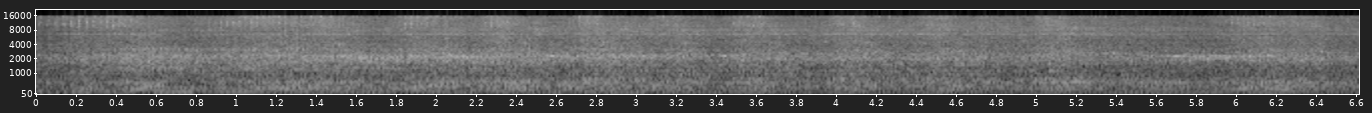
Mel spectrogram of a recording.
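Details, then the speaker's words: Honda Click scooter after repairing mixed oil and coolant and refilling with new oil: engine pulls up and settles smoothly with an even exhaust note, noise gone; slight valve tick from clearance; normal running. "Okay, yan mga sir, maandar na oh. Wala na yung maingay."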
